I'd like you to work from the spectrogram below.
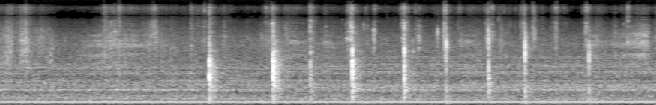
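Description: Shrimp is chopped with a knife on a cutting board at an outdoor grill, sharp distinct thwacks landing about once a second over a steady low hum.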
